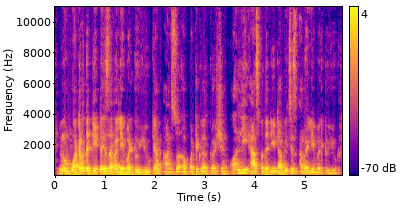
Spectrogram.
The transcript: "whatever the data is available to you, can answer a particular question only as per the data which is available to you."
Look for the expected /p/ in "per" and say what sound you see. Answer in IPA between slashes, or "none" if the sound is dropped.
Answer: /f/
